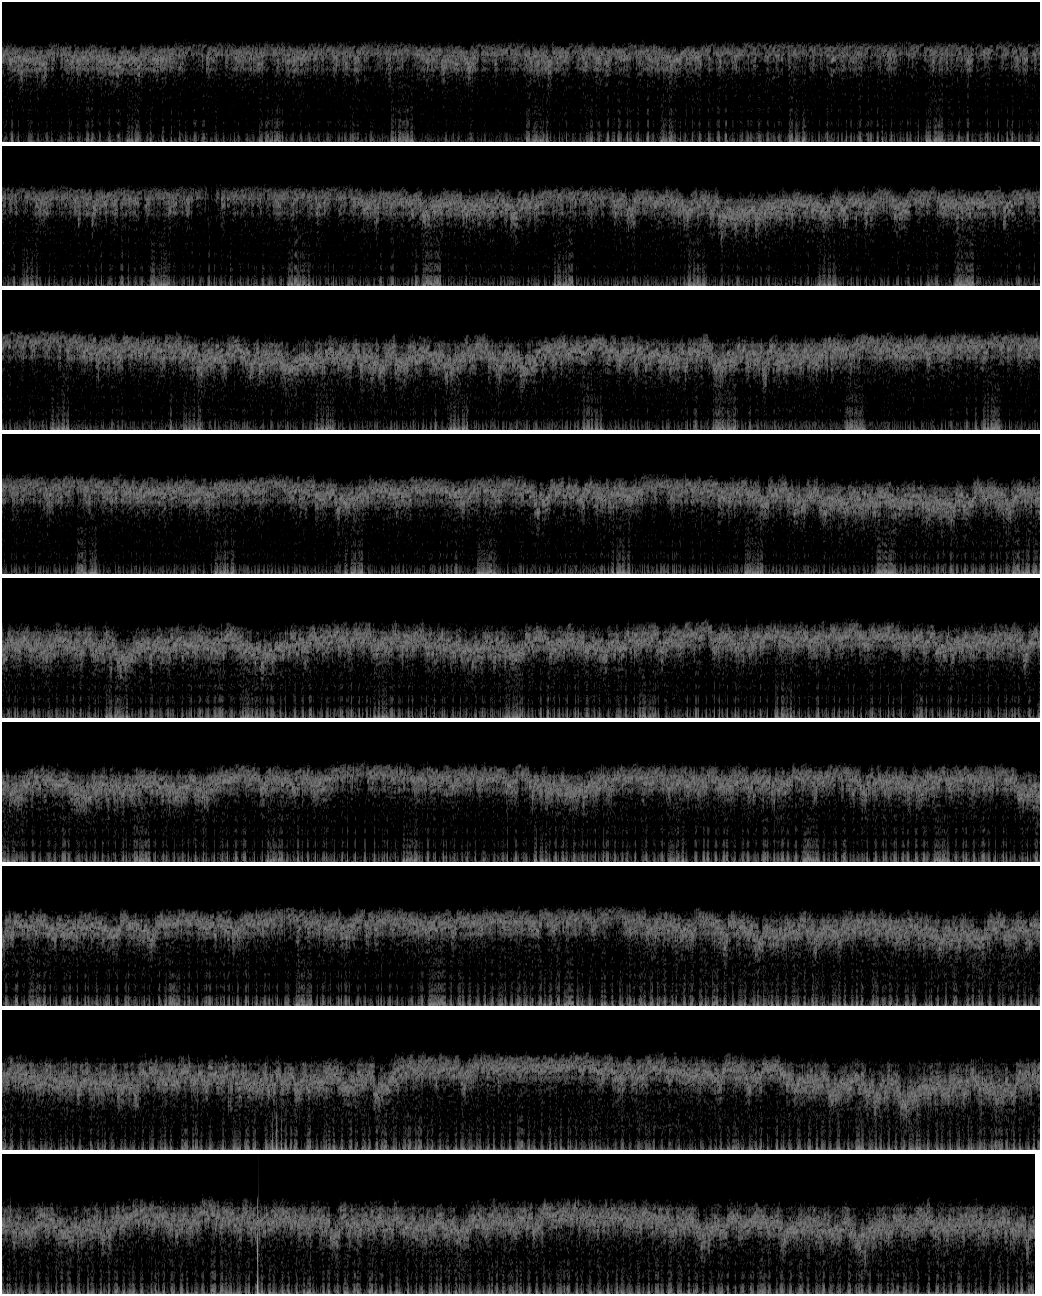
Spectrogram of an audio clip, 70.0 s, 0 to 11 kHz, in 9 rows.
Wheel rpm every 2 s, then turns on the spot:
0, 0, 0, 0, 0, 0, 0, 0, 0, 0, 0, 0, 0, 0, 0, 0, 0, 0, 0, 0, 0, 0, 0, 0, 10, 190, 220, 220, 230, 220, 230, 230, 190, 200, 220.
none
